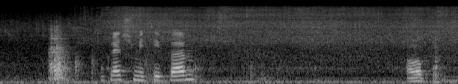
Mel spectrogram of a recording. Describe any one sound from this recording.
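Food sizzles in hot oil in a frying pan.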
